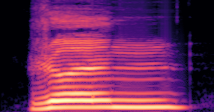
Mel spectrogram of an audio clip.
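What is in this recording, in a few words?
"run", Chinese; Nihao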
